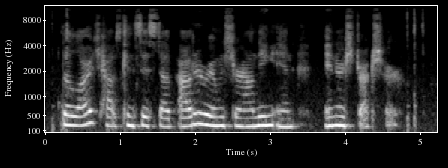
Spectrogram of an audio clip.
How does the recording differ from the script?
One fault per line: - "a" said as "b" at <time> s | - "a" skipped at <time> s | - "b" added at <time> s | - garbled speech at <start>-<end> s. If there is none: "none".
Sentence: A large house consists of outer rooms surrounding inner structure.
- "A" said as "The" at 0.2 s
- "an" added at 3.1 s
